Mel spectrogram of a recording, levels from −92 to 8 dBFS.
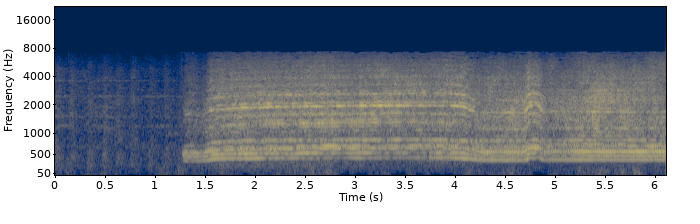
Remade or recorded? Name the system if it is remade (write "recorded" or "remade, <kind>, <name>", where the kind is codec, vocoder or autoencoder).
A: recorded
